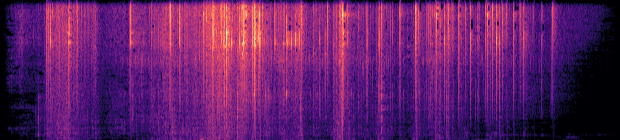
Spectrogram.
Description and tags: Jewelry moving sounds
creeks, jewelry, soft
